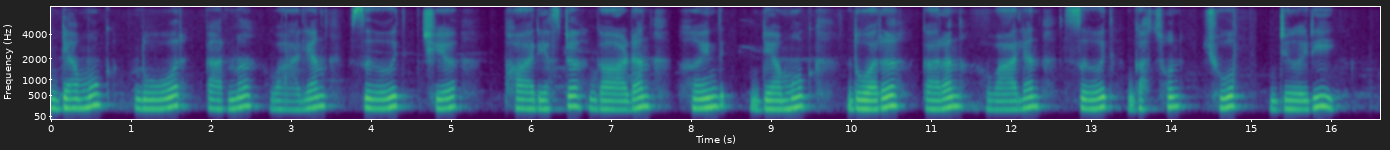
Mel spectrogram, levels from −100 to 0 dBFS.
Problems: none marked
